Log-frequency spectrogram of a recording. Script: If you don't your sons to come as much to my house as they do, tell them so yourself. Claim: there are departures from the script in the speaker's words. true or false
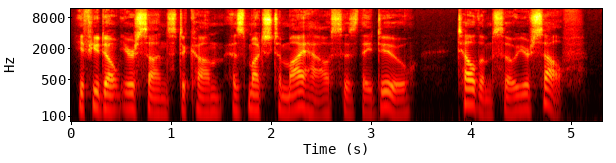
false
